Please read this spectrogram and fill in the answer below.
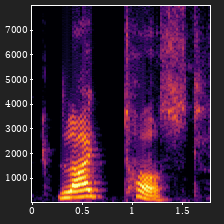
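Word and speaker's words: lítost: Litost. Latost. Latost, pronounced litost, is a Czech emotion describing shame or resentment and fury felt when another has made us feel wretched.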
